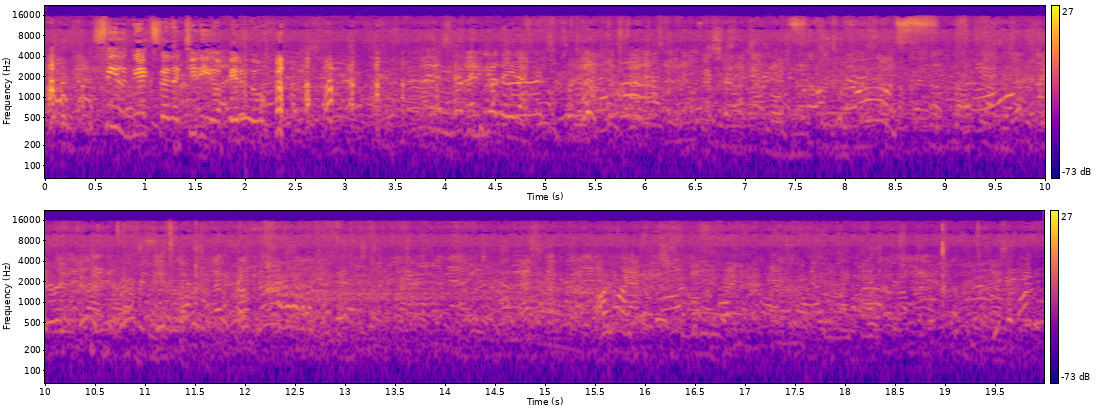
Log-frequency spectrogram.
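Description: A crowd of men, women and children chatters at a distance, outdoors.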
